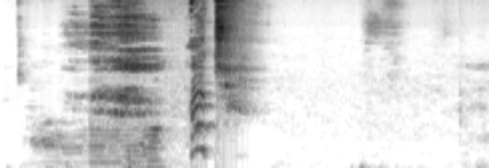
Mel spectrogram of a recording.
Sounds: Sneeze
